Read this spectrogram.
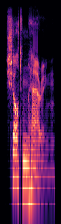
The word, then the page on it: shotten herring: British English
